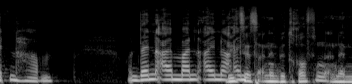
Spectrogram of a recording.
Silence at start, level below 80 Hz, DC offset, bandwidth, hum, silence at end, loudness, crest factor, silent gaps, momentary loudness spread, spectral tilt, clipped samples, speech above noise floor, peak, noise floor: 0 s; -48 dBFS; under 0.1%; 15.5 kHz; none; 0 s; -22 LUFS; 14 dB; none; 8 LU; -7.5 dB/octave; under 0.1%; 39 dB; -8 dBFS; -60 dBFS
